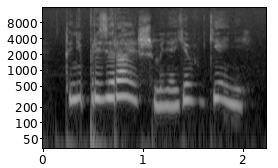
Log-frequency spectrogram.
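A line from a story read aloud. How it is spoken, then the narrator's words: Quiet question, woman. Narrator (Russian): Она тихо спросила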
